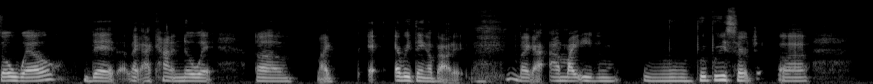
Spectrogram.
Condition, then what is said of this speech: Stuttering. So that just means that sometimes I'm going to be having trouble with saying words.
